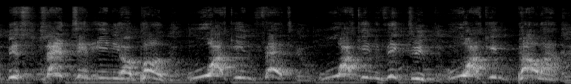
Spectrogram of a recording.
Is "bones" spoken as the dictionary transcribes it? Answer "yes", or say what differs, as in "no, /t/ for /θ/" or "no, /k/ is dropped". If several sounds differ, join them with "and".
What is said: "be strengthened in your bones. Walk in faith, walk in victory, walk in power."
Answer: no, /z/ is dropped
